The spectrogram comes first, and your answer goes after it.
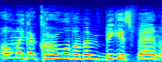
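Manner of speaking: excited fan. Retold or imitated. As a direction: squeal it like a starstruck fan. Imitating an excited fan meeting him.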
